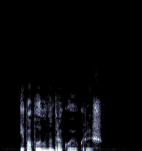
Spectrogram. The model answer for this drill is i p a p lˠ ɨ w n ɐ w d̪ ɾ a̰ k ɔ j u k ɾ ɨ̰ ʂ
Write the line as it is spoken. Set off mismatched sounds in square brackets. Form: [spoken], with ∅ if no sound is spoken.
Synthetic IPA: i p a p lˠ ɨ w n ɐ [∅] d̪ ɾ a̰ k ɔ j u k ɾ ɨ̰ ʂ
